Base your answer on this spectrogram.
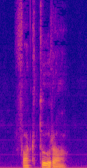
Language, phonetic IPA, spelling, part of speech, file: Polish, [fakˈtura], faktura, noun, Pl-faktura.ogg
